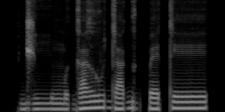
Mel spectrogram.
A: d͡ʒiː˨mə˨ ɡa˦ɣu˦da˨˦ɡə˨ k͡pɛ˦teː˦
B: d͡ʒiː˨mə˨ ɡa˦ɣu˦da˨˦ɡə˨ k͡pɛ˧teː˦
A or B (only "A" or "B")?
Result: B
